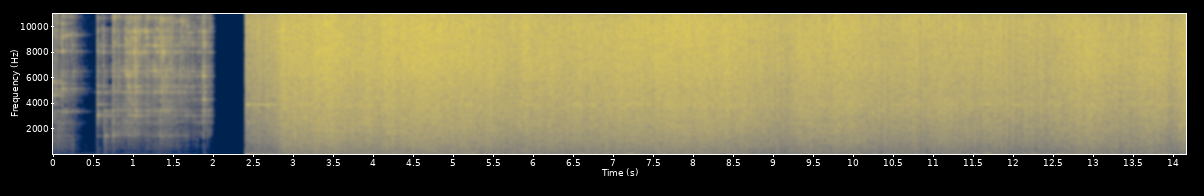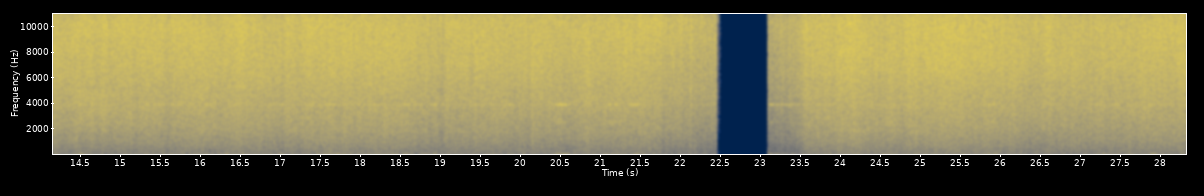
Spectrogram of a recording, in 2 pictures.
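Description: A few faint clinks, then from about two seconds in a steady, loud sizzle of tomatoes frying in oil in a pan. The sizzle breaks off for a moment about three-quarters of the way through, then resumes.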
